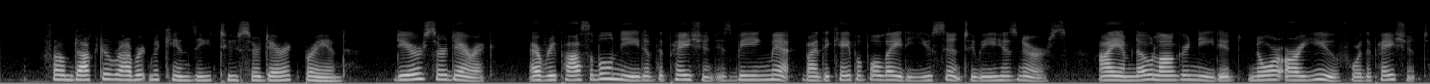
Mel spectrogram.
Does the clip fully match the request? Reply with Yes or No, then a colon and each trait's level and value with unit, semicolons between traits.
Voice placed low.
No: high, 200 Hz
